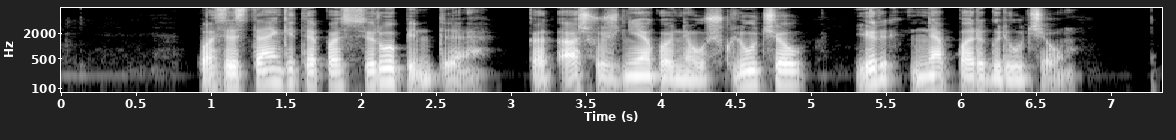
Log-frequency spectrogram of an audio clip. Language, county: Lithuanian, Kaunas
